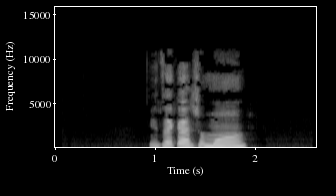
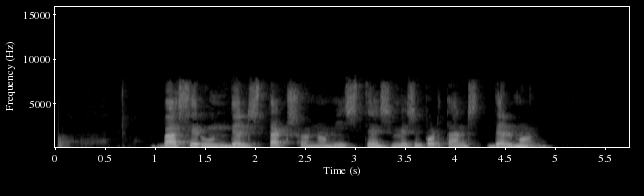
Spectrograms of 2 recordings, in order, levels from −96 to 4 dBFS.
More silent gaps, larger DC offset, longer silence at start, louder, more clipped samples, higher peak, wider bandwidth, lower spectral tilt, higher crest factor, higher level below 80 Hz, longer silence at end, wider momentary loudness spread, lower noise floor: neither; neither; first, 0.95 s vs 0.05 s; first, -27 LUFS vs -42 LUFS; neither; first, -12 dBFS vs -20 dBFS; first, 11 kHz vs 8 kHz; second, -3.5 dB/octave vs -5.5 dB/octave; about the same, 20 dB vs 24 dB; second, -84 dBFS vs -74 dBFS; about the same, 0.7 s vs 0.8 s; about the same, 9 LU vs 9 LU; second, -83 dBFS vs under -90 dBFS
